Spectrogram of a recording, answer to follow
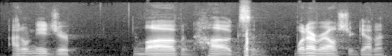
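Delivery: low, soft, smug brush-off; smug dismissive voice. Retold or imitated. Preacher voicing smug townspeople who refuse help, low and dismissive. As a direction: act out a self-satisfied person waving off help.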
